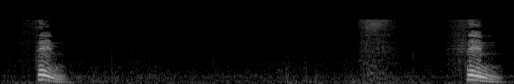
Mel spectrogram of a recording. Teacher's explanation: You have to say, you have to make your tongue, the tip of the tongue, touches the upper front teeth to produce thin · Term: voiceless dental sounds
